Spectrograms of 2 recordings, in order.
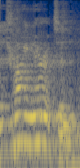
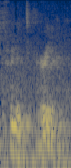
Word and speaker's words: Trinitarian: The Trinariton. What is this? I go, show me the word. No, that's Trinitarian.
